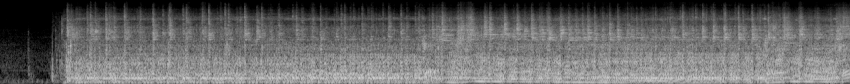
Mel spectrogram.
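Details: 2005 Yamaha Banshee SE two-stroke after TORS delete, with new carburetor drain plug screws and richer 27.5 idle jets: catches at once, crisp even idle, climbs cleanly on throttle without bogging; runs much better, may need some fine tuning.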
